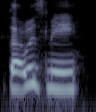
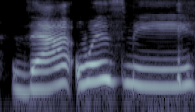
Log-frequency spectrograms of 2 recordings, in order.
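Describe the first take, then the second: First: Said in the usual way. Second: Drawn out, very slow; slow admission. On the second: Real, not acted. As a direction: stretch out "That was me" word by word. Admitting the embarrassing moment.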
